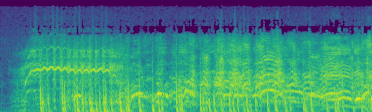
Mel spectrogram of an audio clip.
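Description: In a radio drama a stallion lets out a loud, shrill whinny, then snorts and neighs in rapid choppy bursts as it bucks, close and vigorous, with no talking.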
